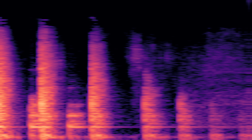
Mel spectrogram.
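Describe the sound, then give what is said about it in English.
A hand raps on wood eight times in a quick, steady rhythm, the first four knocks loud, the last four growing softer and fading away. “Let's say knock on wood.”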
